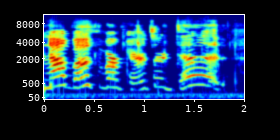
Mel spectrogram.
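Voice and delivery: bright, cheerful delivery.

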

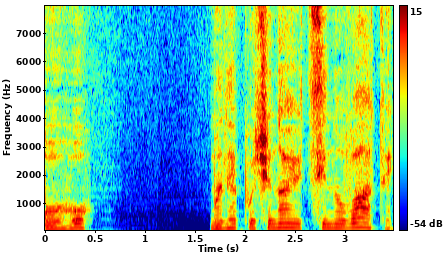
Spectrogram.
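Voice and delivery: joyful, high-pitched, glad cry of delight. A young man finds a sapphire on wilted violets, joyful exclamation. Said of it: "радісно вигукнув він".

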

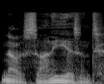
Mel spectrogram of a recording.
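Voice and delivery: ordinary delivery

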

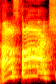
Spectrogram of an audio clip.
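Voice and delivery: very high-pitched shouted battle cry. Raising a hammer and charging into the woods: yelling a battle cry. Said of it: "I raise my hammer and I just yell".

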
